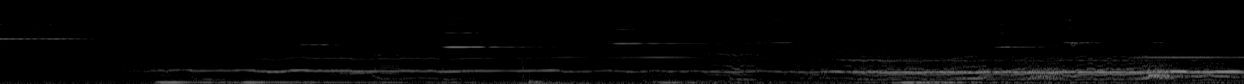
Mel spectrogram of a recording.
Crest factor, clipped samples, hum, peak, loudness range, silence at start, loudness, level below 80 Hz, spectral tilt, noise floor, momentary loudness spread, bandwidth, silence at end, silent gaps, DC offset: 18 dB; under 0.1%; none; -30 dBFS; 11 LU; 0 s; -47 LUFS; -62 dBFS; -6 dB/octave; -70 dBFS; 17 LU; 16 kHz; 0 s; none; under 0.1%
